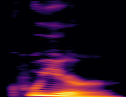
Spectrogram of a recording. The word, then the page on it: queer: kwíər; クゥイア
